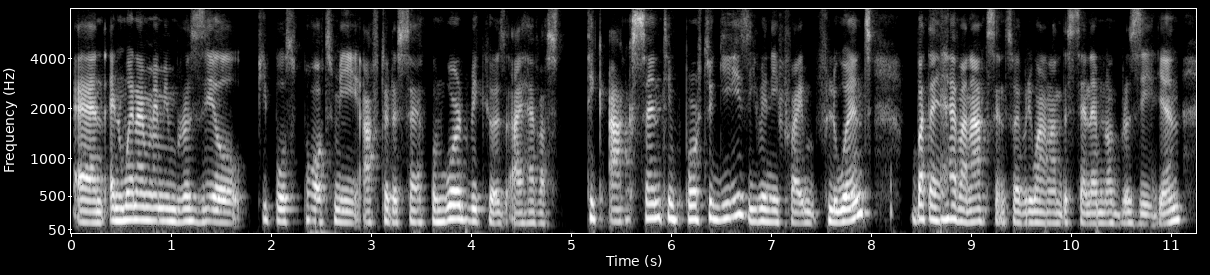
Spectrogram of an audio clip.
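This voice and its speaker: A woman's voice: deep voice, normal speed. A woman who grew up in Switzerland, speaking English as a second language, earnestly describing her career as a podcast guest. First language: not English. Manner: earnest, animated, with frequent restarts and non-native grammar. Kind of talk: casual interview chat.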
